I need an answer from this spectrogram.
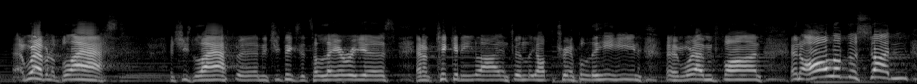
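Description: Male pastor, 30s, high bright voice, passionate storytelling preacher in a reverberant sanctuary. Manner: impassioned, emphatic preaching with storytelling. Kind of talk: sermon. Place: large church sanctuary. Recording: church hall reverb with soft music.

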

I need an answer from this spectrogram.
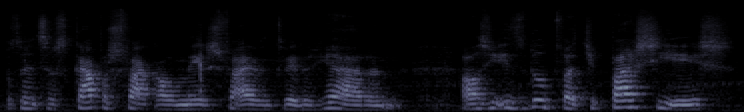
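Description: Speaking at normal speed in a lowish voice, a woman in her forties promotes her hair and beauty salon to camera. She hesitates and uses many fillers, and the distant camera mic picks up faint room noise.

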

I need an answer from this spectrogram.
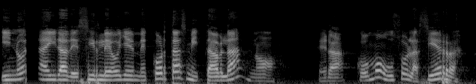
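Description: A woman, giving a personal keynote talk to a seated audience in a bright conference room, lively and acting out her own past remarks. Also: mid-range voice, normal speed. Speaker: conference speaker.

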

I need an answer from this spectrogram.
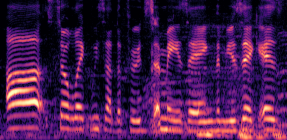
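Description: A woman's voice: medium pitch, fairly even intonation, fairly quick, sharp tone, rough recording. A woman in her early thirties chatting casually as an interview guest at an event. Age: early 30s. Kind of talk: casual chat. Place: indoor event room with wooden floor. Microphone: handheld microphone. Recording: music clearly heard behind.

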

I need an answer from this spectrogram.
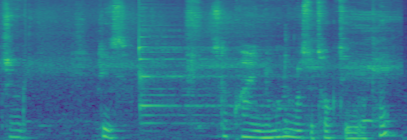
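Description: An actress playing a gentle, soothing Nigerian hospital nurse in a naturalistic film style. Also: female voice, low-pitched, steady tone, measured pace. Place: indoor hospital. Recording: music behind dialogue.

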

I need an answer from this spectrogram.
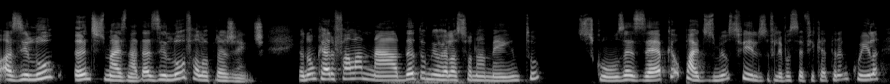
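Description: Fast-talking woman telling a story. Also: medium pitch, no room sound, studio quality. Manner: lively storyteller, acts out dialogue. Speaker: TV presenter and guest. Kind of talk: casual interview chat.

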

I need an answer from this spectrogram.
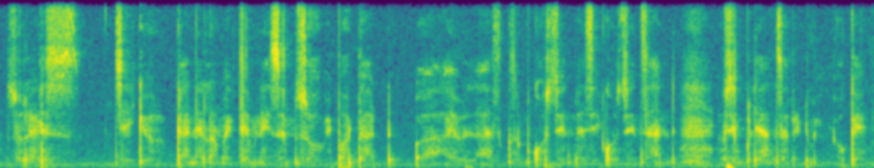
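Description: A man in his twenties doing a whispered role-play as an ASMR examiner, in a breathy, hurried whisper with short phrases. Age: 20s. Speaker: ASMR creator playing an examiner. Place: small indoor room.

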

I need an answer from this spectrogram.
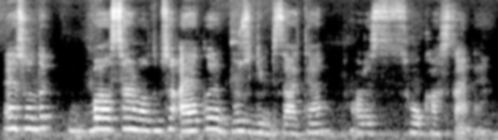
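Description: A woman's voice: on the high side, steady tone, normal speed, warm tone, a little hiss or hum. A woman vlogger and mother talking to the camera, telling a story in a rambling, earnest way and correcting herself as she goes. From Turkey. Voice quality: rambling, self-correcting recounting.

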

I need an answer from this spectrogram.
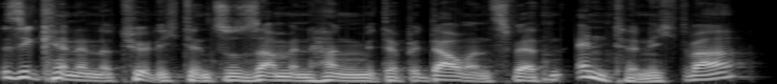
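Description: A man's voice: on the low side, very animated, normal speed, a little mellow. A man reading an audiobook, voicing a shrewd Victorian detective who speaks in a polite, coolly precise and ironic way. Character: shrewd male Victorian detective, calm and cutting.

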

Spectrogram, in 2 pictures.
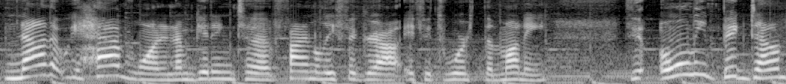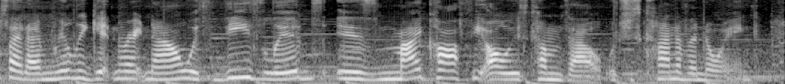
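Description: A woman's voice: a little high, animated, brisk, a bit bright, faint music behind. A young woman vlogging on a winter hike in the woods, talking chattily to a handheld camera with lots of fillers. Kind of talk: casual vlog talk to camera.

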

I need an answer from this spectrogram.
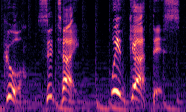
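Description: Bright, cocky Sonic the Hedgehog voiced by a man. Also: very high-pitched, wildly swooping pitch, slow pace, exaggerated voice. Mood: breezy, confident. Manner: breezy, teasing, self-assured. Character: cocky, easygoing young male hedgehog hero. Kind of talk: amateur comic dub acting. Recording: music behind the voice.

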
